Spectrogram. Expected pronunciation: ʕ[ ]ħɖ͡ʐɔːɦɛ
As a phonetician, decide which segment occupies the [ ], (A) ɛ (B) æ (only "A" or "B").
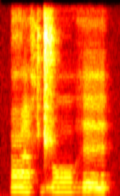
B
